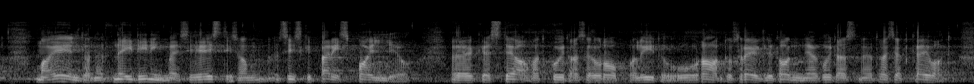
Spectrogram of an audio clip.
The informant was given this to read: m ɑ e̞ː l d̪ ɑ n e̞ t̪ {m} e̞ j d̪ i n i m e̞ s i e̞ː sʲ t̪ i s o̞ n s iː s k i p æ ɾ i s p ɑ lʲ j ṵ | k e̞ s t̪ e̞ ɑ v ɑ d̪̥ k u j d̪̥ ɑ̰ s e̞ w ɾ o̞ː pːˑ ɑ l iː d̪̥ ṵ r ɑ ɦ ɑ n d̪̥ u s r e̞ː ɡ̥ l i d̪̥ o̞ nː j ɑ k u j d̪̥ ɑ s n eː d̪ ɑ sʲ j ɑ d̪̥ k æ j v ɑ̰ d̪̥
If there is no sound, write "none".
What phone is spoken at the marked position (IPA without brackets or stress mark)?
n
